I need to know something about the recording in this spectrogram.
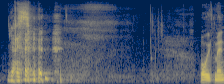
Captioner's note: laughing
